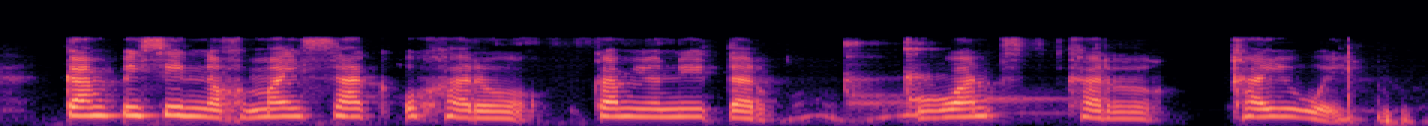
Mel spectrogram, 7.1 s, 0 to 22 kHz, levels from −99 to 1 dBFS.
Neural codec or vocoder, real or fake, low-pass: codec, 16 kHz, 16 kbps, FunCodec, trained on Chinese and English, 50 frames a second; fake; 7.2 kHz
